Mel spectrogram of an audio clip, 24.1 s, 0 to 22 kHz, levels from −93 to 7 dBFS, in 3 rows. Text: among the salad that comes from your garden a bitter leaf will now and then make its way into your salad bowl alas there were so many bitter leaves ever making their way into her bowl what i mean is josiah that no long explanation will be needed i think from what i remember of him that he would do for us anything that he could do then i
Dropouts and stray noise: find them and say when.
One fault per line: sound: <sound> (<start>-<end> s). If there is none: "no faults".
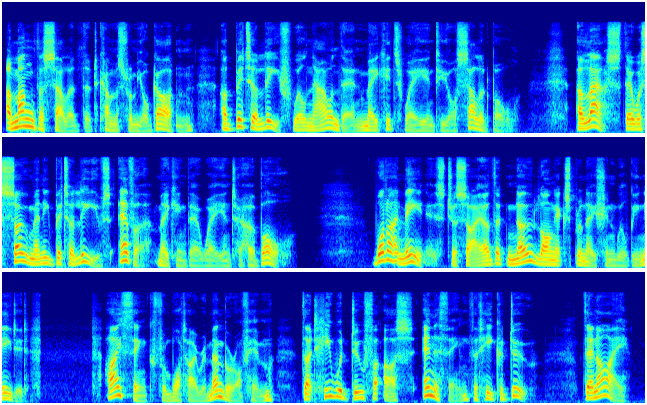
no faults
